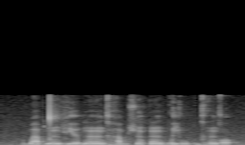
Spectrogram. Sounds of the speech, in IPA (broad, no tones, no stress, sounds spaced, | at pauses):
b a p d õ ʎ vʲ əː b ə̃ː ɡʱ a b ç ɔ̃ p õ ɡ b o j uː p ɡʱ ə̃ ɡ ɔ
